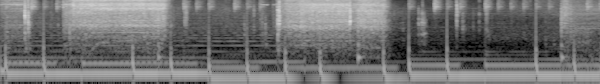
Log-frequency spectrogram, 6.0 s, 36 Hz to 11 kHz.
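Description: Cordless drill/driver running twice, about a second each time, backing out the 7 mm fasteners that hold an instrument cluster in the dash. Background music with a steady beat plays throughout.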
